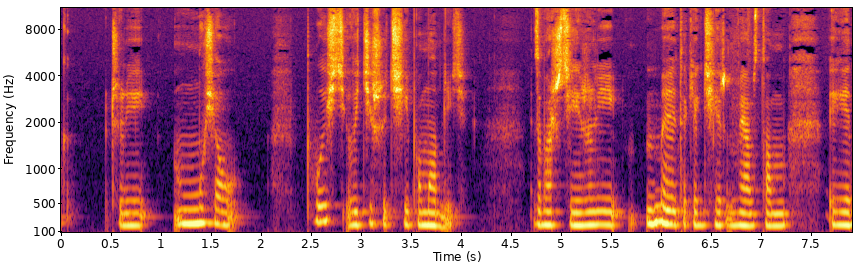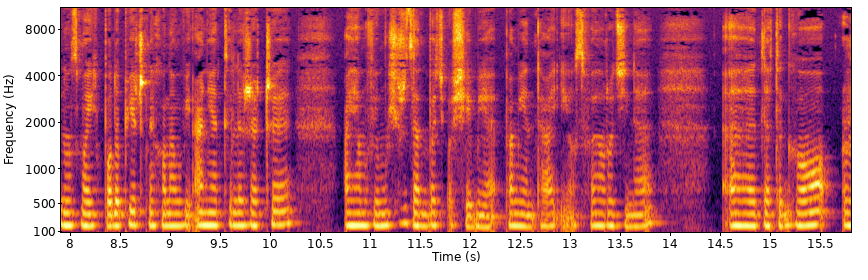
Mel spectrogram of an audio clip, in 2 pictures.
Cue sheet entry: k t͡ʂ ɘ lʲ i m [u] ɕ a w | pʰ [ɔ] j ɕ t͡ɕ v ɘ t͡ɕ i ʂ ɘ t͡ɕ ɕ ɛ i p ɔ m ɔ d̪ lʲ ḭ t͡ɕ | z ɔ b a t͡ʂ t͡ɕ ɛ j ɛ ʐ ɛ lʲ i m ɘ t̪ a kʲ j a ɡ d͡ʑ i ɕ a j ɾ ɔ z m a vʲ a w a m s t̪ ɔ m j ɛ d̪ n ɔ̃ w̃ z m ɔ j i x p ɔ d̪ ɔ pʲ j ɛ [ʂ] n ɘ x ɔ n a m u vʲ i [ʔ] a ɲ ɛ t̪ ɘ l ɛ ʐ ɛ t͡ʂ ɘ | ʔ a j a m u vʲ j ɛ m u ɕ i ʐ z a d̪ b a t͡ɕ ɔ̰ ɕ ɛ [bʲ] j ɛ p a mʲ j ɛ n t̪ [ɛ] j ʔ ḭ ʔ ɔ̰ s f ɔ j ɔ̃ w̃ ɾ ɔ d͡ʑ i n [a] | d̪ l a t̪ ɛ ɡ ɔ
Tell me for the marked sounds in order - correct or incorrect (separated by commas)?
correct, incorrect, incorrect, correct, correct, incorrect, incorrect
